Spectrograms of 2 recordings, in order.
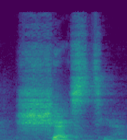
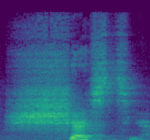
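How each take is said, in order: First: Счастье whispered as shastye; sh start. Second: Счастье breathed, starting with sh, shastye; сч read as one sh in счастье. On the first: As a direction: breathe счастье. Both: Shown as a demonstration. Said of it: "like one letter sh".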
